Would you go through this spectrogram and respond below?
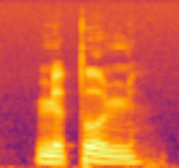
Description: Ääntäminen
IPA: /pol/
